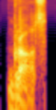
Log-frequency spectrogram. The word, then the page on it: grot: British English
